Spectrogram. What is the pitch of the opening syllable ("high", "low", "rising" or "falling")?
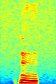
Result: high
